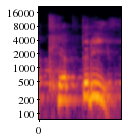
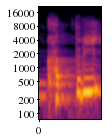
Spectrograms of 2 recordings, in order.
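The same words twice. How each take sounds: First: ਖੇਤਰੀ with a gliding "khea-" first syllable; pronunciation with sihari. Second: ਖੱਤਰੀ with short "a", "khat-tree"; incorrect pronunciation. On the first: Teacher models the correct reading, ਖੇਤਰੀ with "khea" glide. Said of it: "ਤੋ ਇੱਥੇ ਉਚਾਰਨ ਕਰਾਂਗੇ". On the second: Teacher warns against this reading, ਖੱਤਰੀ as short "khat-tree". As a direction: say ਖੱਤਰੀ without any "e" glide. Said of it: "ਖੱਤਰੀ ਉਚਾਰਨ ਨਹੀਂ ਕਰਨਾ". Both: Shown as a demonstration.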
